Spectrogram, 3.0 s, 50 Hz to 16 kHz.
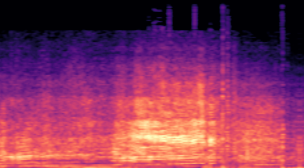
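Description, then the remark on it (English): An Alfa Romeo 155 DTM race car engine screams at high revs, pitch climbing steadily through a gear before a quick shift and another rising howl, loud with no talking. “Let's jump over to Europe, the Alpha 155 DTM car.”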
